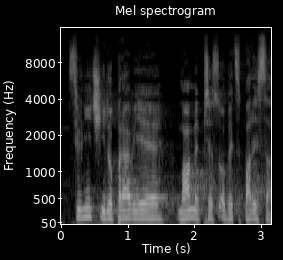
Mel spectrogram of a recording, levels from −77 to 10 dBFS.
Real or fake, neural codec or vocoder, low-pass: real; none; 14.4 kHz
